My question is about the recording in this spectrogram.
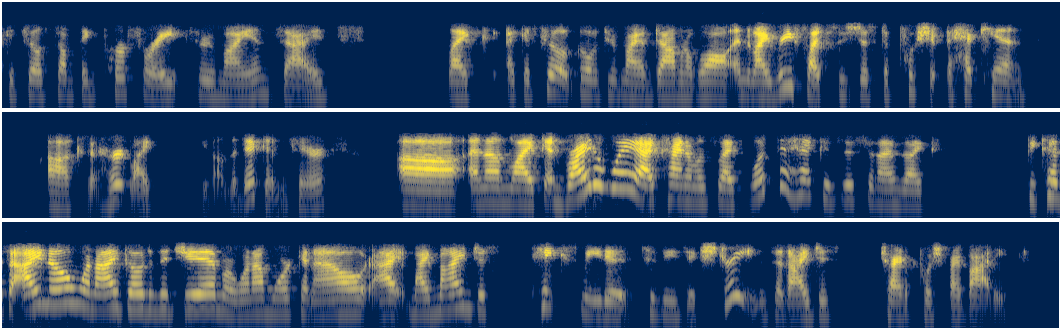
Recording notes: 100 Pounders Phone Meeting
